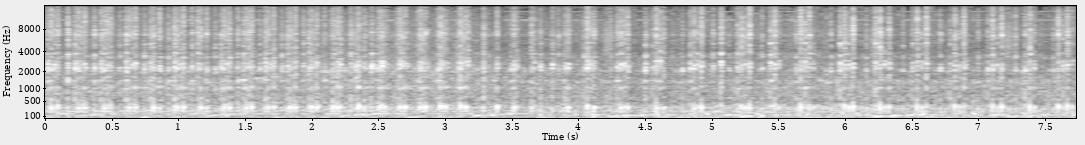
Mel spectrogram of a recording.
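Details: Oliver OC3 tractor's first start after fitting a new carburetor and linkages, with fire, compression and fuel set up and adjustment possibly needing to be pulled forward: the engine catches and settles into a steady, even chugging run with clean firing. Normal running.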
